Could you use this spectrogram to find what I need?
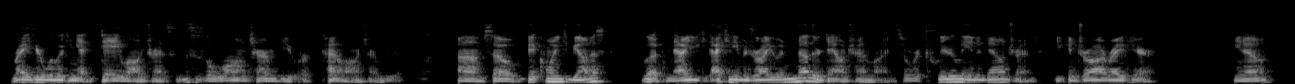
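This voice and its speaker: Lively intonation marks this man's fairly low-pitched voice. He talks at a fairly quick pace. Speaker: crypto trader, YouTuber. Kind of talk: tutorial. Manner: fast; casual, filler-heavy.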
